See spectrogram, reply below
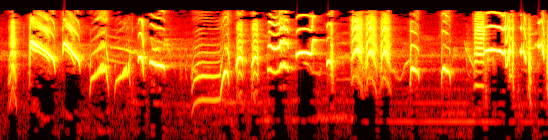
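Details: Oriental magpie-robin female, her morning song used to stir males to sing; dense, fast medley of high whistled notes, clicks and upswept chirps, varied and nearly continuous, with no other clear sounds.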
